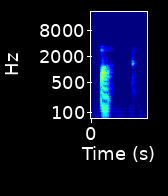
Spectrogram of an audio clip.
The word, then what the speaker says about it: Palk: Next देखते हैं, अगला है पाक स्ट्रेट। ध्यान रखिएगा, स्पेलिंग है PALK, लेकिन इसको पढ़ते हैं पाक, जिसको आप लोग हिंदी में जानते हैं पाक जल संधि या पाक जल डमरू मध्य।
